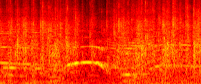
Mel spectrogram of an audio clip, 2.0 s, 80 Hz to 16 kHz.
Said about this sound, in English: naturally there's a big picture of Nick and Uncle Vince on the side of the bus, and there's a small crowd here, I would say, 30 or 40 people.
